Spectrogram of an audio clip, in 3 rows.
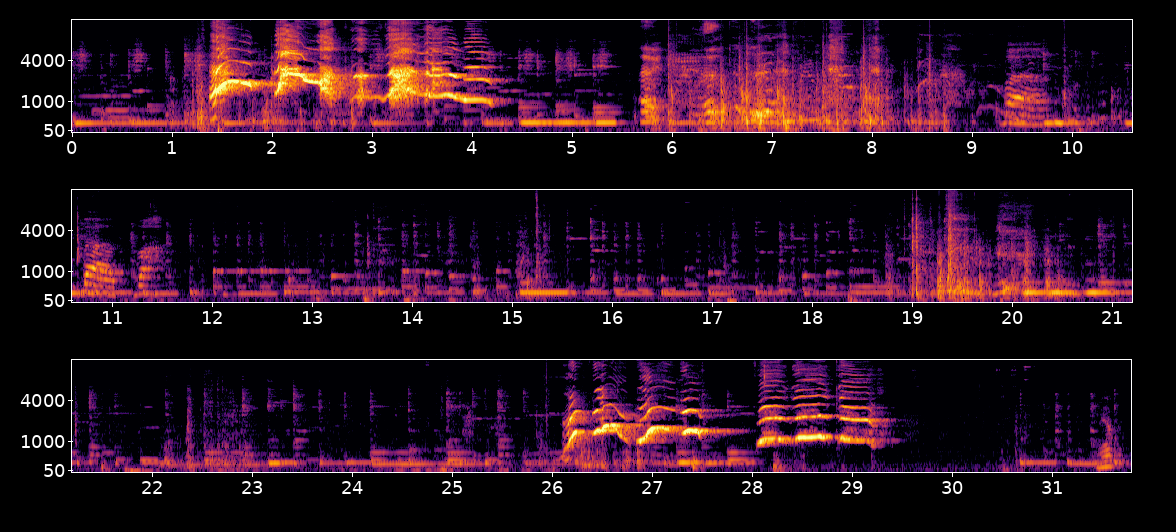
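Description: A toy's electronic tune, a simple plucked-sounding melody, plays quietly from a Fisher-Price 3-in-1 Bounce, Stride & Ride Elephant ride-on. Louder high-pitched gliding vocal sounds break in about a second and a half in and again near the end.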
